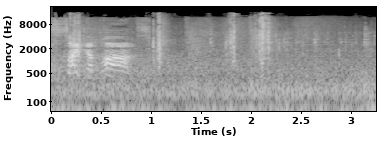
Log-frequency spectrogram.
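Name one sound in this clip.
A rifle's metal parts click sharply as the rifle is reloaded.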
